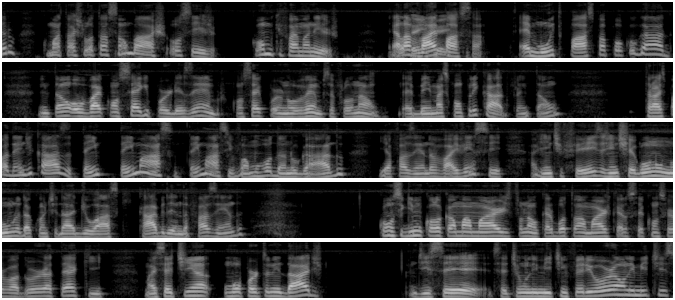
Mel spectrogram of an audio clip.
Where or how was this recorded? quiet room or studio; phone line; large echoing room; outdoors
outdoors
